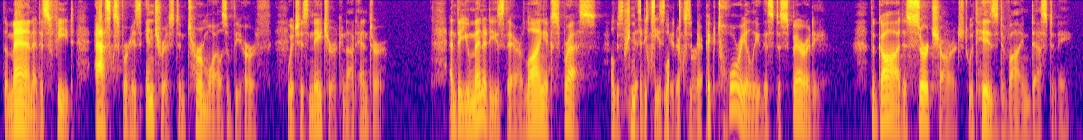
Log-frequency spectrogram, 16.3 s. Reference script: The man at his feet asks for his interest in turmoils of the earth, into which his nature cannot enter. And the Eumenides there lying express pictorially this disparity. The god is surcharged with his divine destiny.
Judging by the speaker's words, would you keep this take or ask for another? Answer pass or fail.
fail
